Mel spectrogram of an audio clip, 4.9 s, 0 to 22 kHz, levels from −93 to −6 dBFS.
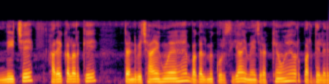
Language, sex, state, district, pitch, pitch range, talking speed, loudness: Hindi, male, Uttar Pradesh, Lalitpur, 125 Hz, 115-140 Hz, 220 wpm, -19 LUFS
